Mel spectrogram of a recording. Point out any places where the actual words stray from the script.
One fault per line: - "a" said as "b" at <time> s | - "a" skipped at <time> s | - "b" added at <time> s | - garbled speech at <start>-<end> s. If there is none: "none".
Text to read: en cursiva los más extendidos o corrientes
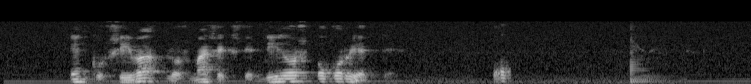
none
